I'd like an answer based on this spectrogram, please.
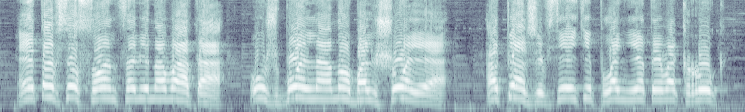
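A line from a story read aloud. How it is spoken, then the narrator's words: Grumbling. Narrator (Russian): проворчал Чудакулли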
